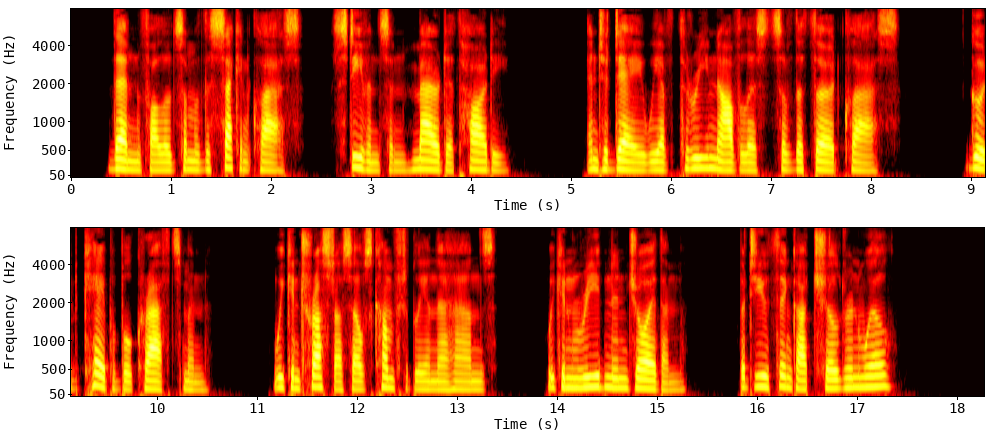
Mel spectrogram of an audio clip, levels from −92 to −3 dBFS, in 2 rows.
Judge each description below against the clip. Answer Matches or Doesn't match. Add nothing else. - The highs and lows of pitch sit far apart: Doesn't match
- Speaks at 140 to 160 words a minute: Matches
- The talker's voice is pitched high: Doesn't match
